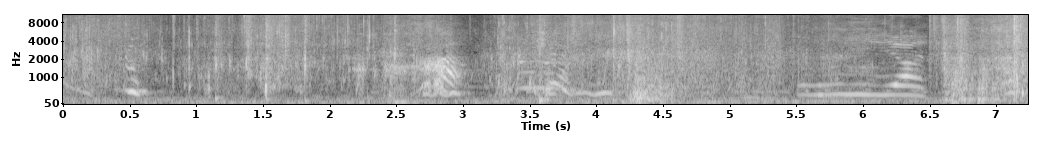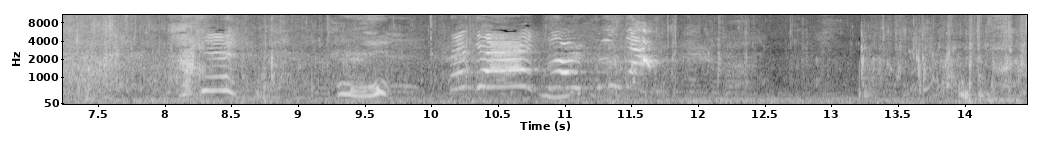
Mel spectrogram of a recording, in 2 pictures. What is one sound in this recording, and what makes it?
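Water splashes as a small child kicks and paddles.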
